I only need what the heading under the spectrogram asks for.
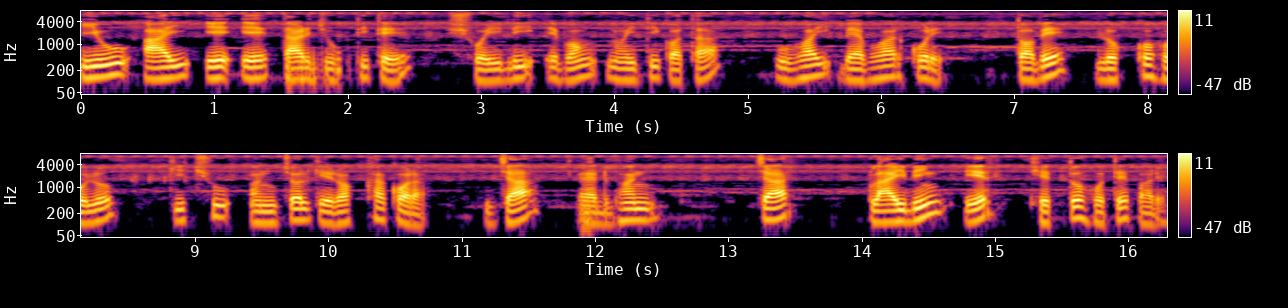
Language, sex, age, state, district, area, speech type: Bengali, male, 18-30, West Bengal, North 24 Parganas, urban, read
